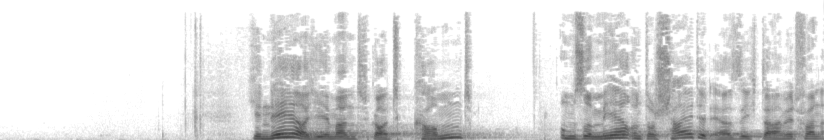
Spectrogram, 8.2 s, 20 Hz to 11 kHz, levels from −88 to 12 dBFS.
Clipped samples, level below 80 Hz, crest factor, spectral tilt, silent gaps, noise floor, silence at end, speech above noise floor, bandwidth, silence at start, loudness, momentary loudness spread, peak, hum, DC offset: under 0.1%; -56 dBFS; 20 dB; -6 dB/octave; none; -70 dBFS; 0 s; 48 dB; 10.5 kHz; 2.55 s; -24 LUFS; 9 LU; -6 dBFS; none; under 0.1%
